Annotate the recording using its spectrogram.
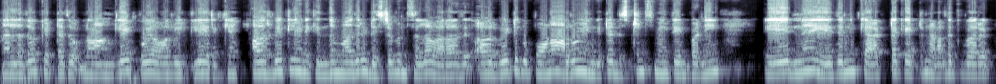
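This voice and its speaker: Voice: medium pitch, flat delivery, fast, lightly acted, rough recording. A storyteller reading the lines of a defiant, angry young married woman who speaks sharply and scoldingly. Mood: firm, resigned.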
